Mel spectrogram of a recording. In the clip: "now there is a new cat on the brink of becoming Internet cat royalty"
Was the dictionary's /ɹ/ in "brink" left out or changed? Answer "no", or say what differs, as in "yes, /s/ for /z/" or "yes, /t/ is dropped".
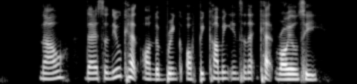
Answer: no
